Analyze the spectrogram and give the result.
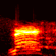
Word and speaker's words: gnash: Nash is spelled G-N-A-S-H, and the Y is silent preceding the N.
